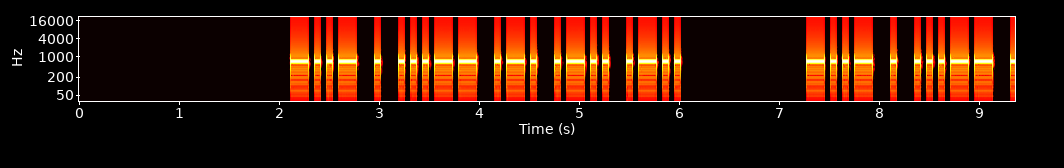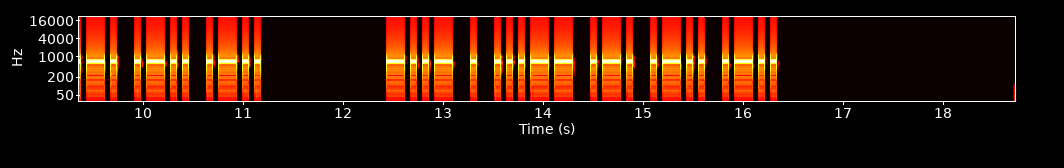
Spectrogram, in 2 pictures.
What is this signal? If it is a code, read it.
Morse code, heard as a keyed tone, about 20 wpm, 700 Hz. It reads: XE3RLL XE3RLL XE3RLL
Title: DXCC-100 Call Signs - 6 Characters - Repeated 3x - 20wpm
